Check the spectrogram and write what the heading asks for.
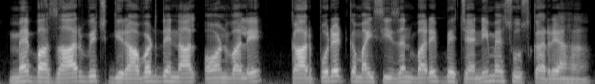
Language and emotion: Punjabi, fearful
